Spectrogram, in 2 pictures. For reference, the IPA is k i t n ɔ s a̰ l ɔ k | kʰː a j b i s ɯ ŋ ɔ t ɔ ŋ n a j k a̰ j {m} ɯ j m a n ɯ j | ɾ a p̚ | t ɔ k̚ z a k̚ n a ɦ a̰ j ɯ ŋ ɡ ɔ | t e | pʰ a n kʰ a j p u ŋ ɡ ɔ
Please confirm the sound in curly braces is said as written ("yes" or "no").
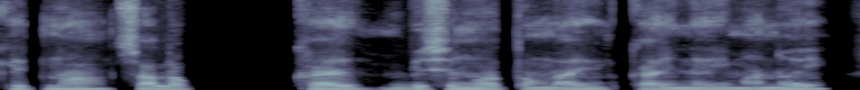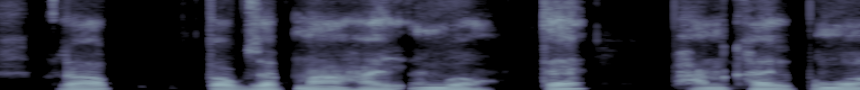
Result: no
